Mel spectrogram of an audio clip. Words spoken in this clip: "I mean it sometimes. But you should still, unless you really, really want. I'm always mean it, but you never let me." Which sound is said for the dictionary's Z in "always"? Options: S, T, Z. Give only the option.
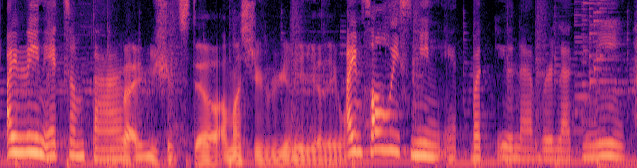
S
